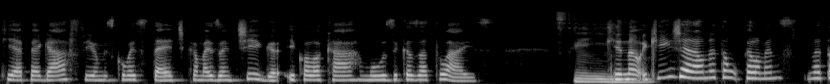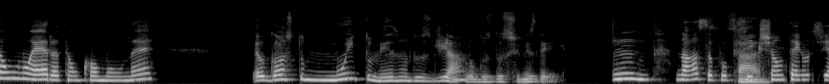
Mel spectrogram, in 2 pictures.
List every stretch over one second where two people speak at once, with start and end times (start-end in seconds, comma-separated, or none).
none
